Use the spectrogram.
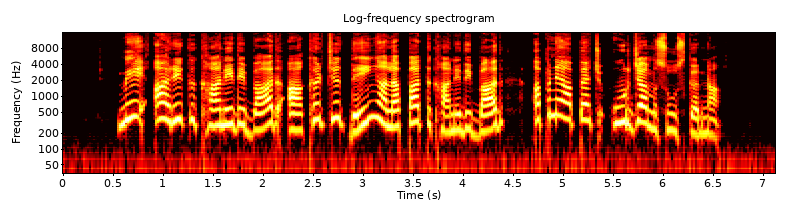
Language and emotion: Dogri, happy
